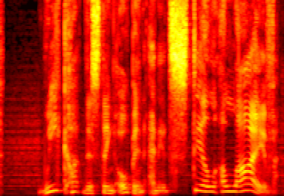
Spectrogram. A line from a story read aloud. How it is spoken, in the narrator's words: Lim shrieked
